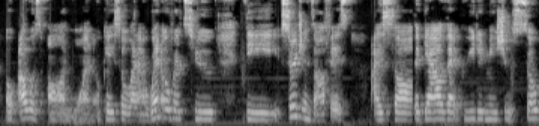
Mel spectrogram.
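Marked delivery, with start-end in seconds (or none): none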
